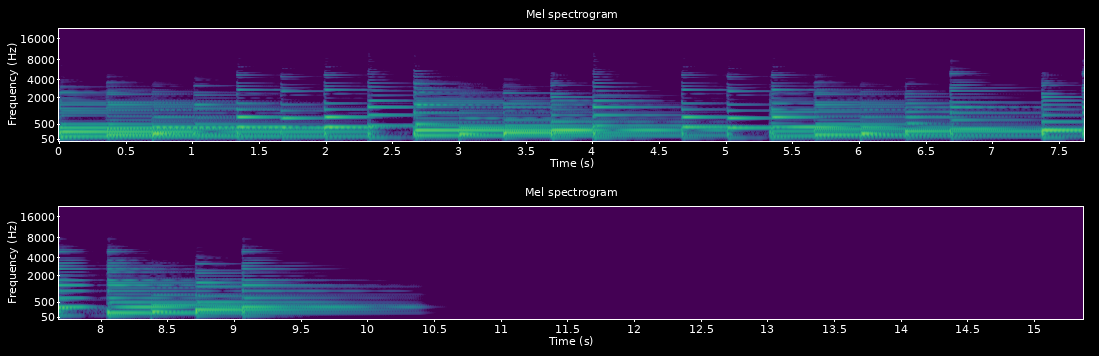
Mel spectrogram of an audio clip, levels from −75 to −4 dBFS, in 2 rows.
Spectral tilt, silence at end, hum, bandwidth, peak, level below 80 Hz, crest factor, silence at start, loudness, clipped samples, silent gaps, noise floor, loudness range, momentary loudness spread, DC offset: -8 dB/octave; 4.95 s; none; 8.2 kHz; -14 dBFS; -62 dBFS; 16 dB; 0 s; -29 LUFS; under 0.1%; none; under -90 dBFS; 8 LU; 7 LU; under 0.1%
